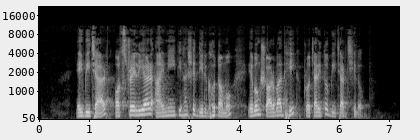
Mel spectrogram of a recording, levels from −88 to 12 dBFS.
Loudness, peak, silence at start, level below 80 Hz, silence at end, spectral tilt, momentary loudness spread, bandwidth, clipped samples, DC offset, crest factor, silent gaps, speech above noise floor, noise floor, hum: -15 LUFS; 0 dBFS; 0.75 s; -42 dBFS; 0.75 s; -6 dB/octave; 11 LU; 11.5 kHz; under 0.1%; under 0.1%; 16 dB; none; 51 dB; -66 dBFS; none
